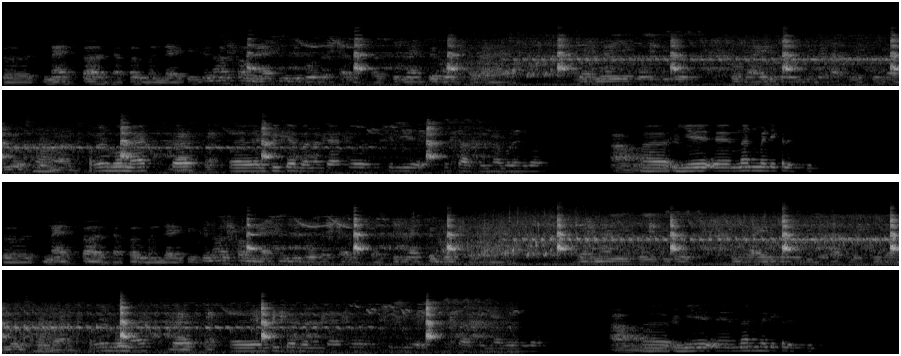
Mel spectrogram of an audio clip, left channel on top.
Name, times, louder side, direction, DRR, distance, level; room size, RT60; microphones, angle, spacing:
voice 1, 0.0-5.1 5.7-10.2 10.6-11.1 11.8-12.0 15.0-15.8, equal, 45° right, -3 dB, 2.3 m, -48 dB
sound 1, 2.2-14.1, right 5 dB, 80° right, 0.6 m, -37 dB
voice 2, 9.8-10.9 11.2-14.4 15.3-17.1, left 5 dB, 60° left, 10 dB, 0.5 m, -44 dB
4.1 x 3.3 x 3.7 m, 0.36 s
head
